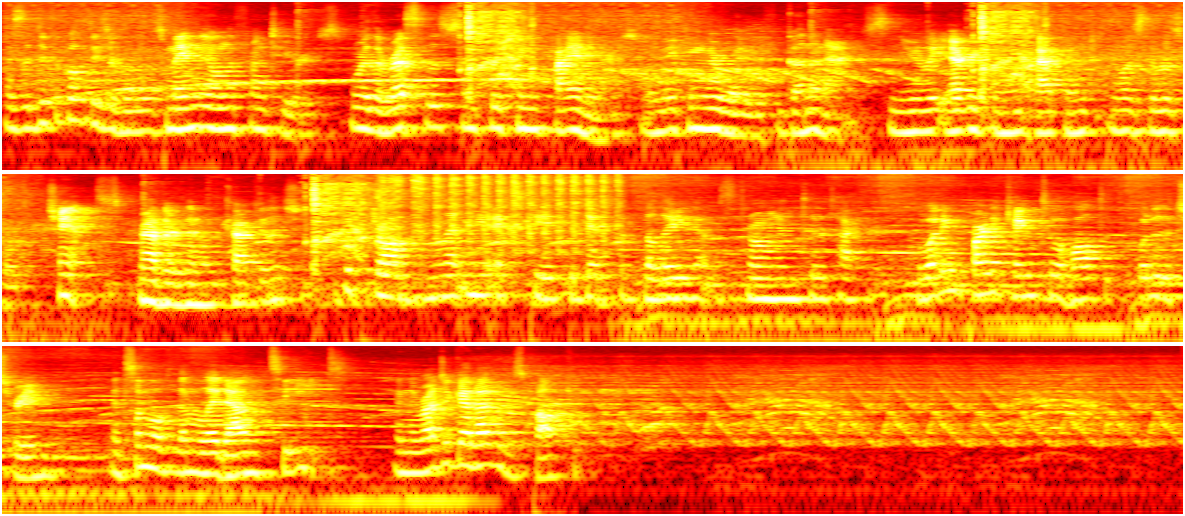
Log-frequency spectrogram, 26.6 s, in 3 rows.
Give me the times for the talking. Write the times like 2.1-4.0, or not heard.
0.0-22.1.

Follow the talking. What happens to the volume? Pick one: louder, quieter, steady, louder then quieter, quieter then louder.
steady.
